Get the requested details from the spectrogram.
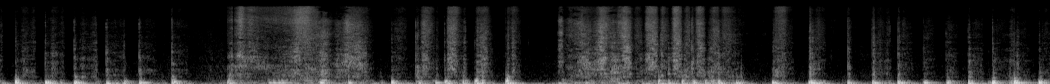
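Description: A soft paintbrush with a red and black handle is brushed across the surface of a large, flat, white corrugated cardboard pizza box with green edges, held upright by hand, hollow and closed. Quick, rhythmic strokes give off soft, papery scratching over a dull, hollow low thump, with two stretches of longer, continuous bright swishing in between.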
